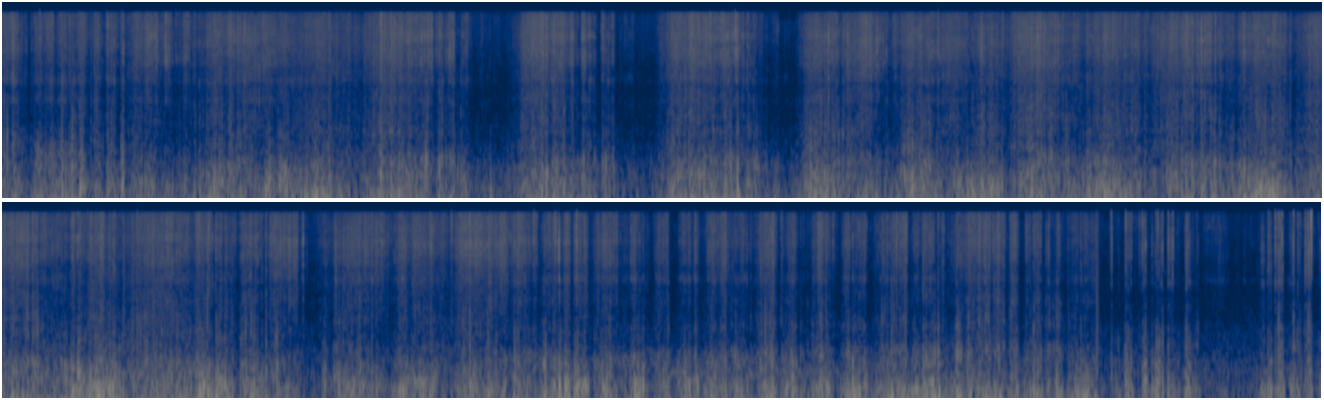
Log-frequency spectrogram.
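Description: Fingernails scratching fast and without letup on a star-shaped object, with a few brief pauses between about six and ten seconds in.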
